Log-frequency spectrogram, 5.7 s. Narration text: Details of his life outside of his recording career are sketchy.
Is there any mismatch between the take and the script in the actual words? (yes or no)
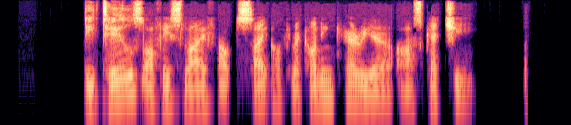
yes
